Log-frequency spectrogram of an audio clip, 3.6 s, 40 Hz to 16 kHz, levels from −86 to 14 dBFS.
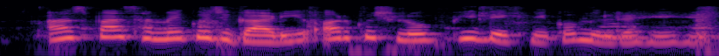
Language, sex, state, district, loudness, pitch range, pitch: Hindi, female, Andhra Pradesh, Chittoor, -27 LUFS, 180-270 Hz, 220 Hz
